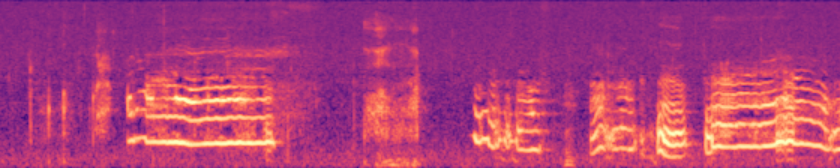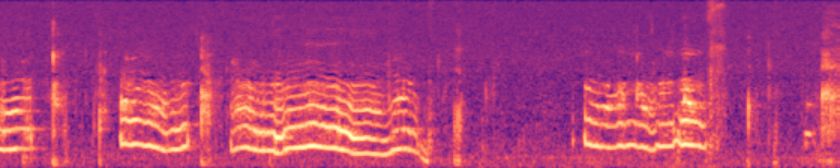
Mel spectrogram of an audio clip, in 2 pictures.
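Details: Indoors, Tyler Durden the pug, a female known as Ty, gives funny warbling whines when her owner plays with her face, a run of wobbling, pitch-bending vocal bursts with brief gaps and light handling noise.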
